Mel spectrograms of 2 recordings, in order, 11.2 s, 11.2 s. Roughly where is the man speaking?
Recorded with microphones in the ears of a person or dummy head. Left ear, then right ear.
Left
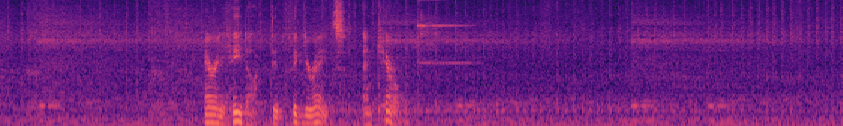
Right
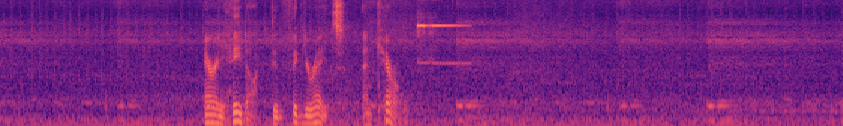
Right.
